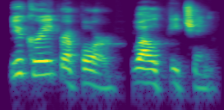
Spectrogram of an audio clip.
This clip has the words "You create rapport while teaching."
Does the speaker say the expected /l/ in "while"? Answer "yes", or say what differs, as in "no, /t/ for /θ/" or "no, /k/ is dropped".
yes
